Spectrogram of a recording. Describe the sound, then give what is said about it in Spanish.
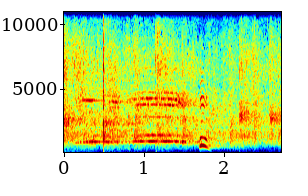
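A crowd applauds steadily and loudly, a dense wash of clapping, with a couple of sharper claps and a brief shout or whoop cutting through midway. “Dale un aplauso fuerte.”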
